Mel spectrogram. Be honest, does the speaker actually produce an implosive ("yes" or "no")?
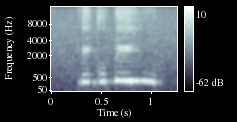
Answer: yes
